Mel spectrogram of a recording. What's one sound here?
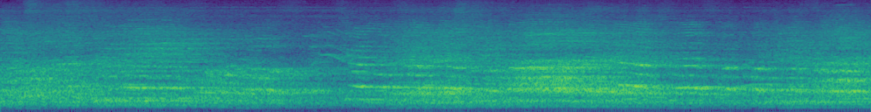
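A group of men sing along in the background.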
